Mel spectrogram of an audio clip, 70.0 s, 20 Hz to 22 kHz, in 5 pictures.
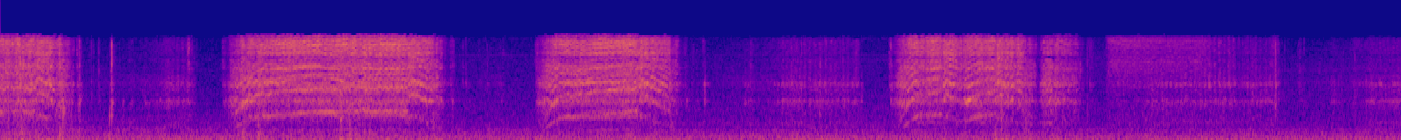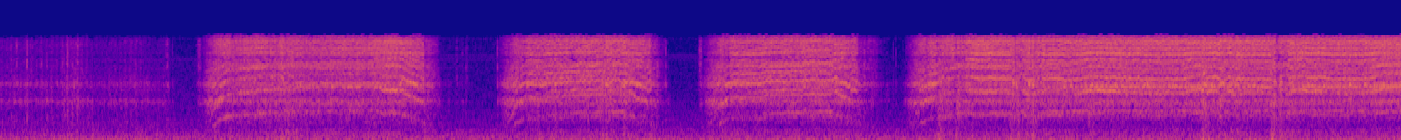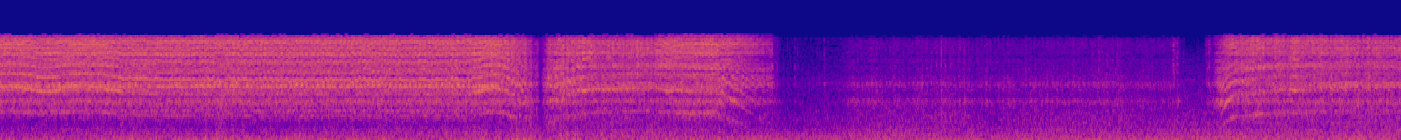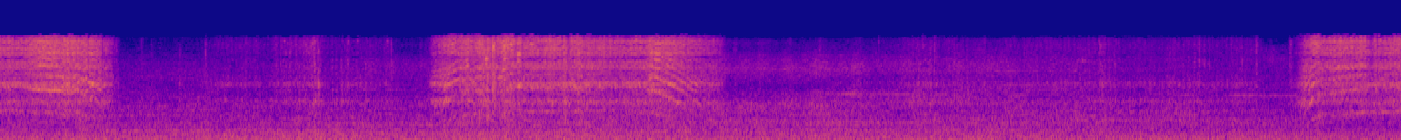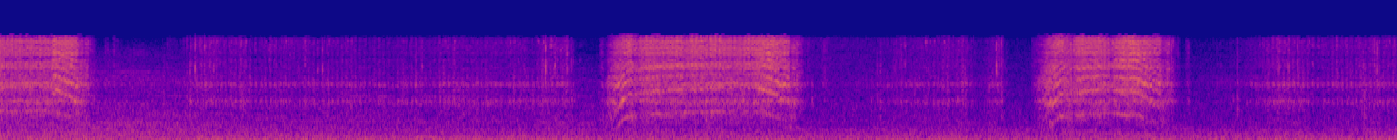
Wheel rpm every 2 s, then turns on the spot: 70, 140, 70, 50, 80, 40, 10, 20, 180, 90, 110, 110, 210, 210, 220, 210, 170, 150, 10, 20, 160, 130, 20, 140, 90, 10, 20, 80, 100, 20, 20, 160, 40, 90, 10.
0-2 4-8 10-12 14-16 36-40 42-46 52-54 56-60 64-66 68-70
